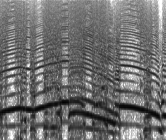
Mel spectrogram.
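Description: Two voices giving one long, high-pitched drawn-out exclamation together, overlapping, their pitch rising and then falling, as an excited reaction to the free kick going into the box.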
